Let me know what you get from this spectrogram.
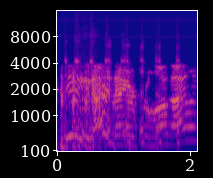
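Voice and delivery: mock amazement. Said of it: "I was like".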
